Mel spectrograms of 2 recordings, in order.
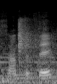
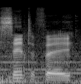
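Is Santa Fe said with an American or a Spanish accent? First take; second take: Spanish; American. First: It is said with a Spanish accent. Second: It is said with an American accent. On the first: "That's how you pronounce it, right?" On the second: "I want to say Santa Fe because I'm a gringo"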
